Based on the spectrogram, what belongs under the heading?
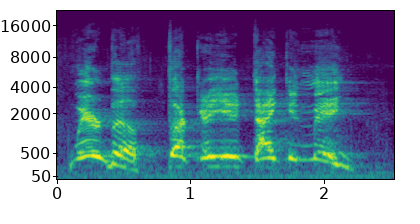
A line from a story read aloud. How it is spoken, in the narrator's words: Kyle shrieked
